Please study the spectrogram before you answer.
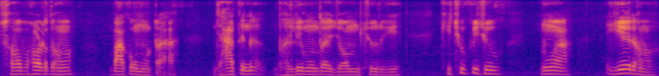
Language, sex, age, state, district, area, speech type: Santali, male, 30-45, West Bengal, Paschim Bardhaman, rural, spontaneous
